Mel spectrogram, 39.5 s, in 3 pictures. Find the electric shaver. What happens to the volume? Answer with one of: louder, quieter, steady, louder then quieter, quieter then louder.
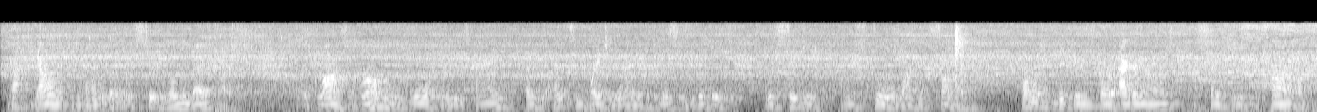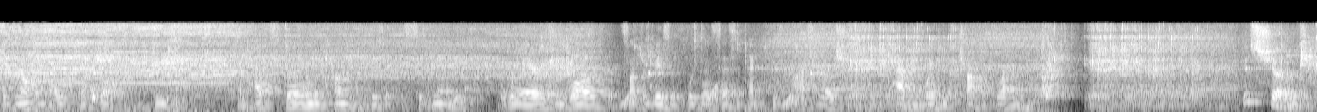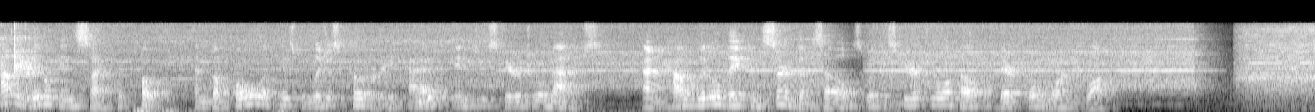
louder.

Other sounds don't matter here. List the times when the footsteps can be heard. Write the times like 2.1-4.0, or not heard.
not heard.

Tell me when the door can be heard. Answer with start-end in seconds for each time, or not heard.
not heard.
